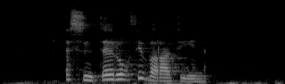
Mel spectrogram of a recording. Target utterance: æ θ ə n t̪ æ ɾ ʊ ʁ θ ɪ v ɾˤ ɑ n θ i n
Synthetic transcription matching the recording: æ s ə n t̪ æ ɾ ʊ ʁ θ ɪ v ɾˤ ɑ θ i n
